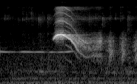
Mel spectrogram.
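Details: Female common iora in breeding condition calling to males: a thin steady whistle, then a loud, high downslurred note trailing into buzzy chirps.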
